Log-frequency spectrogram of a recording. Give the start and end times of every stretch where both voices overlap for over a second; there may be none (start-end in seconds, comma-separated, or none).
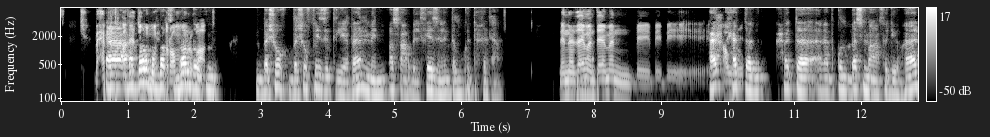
0.7-2.1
